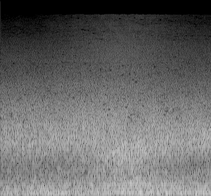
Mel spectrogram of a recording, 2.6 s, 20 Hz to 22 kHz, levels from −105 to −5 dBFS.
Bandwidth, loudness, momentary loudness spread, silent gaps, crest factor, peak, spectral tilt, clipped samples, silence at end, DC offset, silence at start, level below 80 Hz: 15.5 kHz; -29 LUFS; 4 LU; none; 14 dB; -14 dBFS; -6 dB/octave; under 0.1%; 0 s; under 0.1%; 0 s; -40 dBFS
